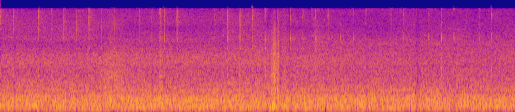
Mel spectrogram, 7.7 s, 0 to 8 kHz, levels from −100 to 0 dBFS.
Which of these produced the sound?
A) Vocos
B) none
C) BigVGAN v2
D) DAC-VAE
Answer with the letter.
B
